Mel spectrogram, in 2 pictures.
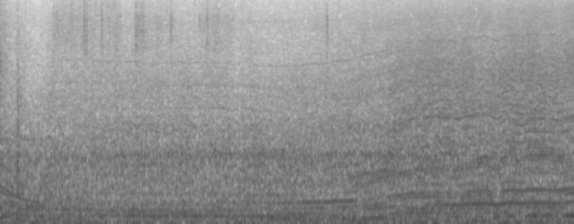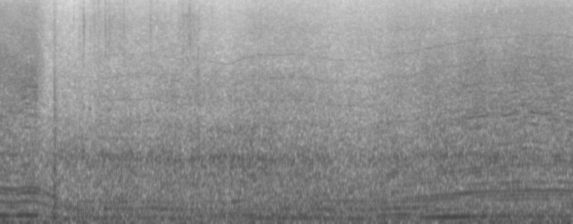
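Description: A race car in iRacing drives through a slick, wet track, its engine rising and falling in pitch as it accelerates and shifts, steady and close, amid a hiss of rain-like spray.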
